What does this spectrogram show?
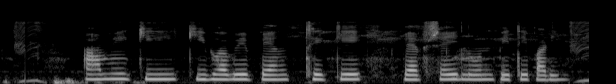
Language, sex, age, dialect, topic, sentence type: Bengali, female, 18-24, Rajbangshi, banking, question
